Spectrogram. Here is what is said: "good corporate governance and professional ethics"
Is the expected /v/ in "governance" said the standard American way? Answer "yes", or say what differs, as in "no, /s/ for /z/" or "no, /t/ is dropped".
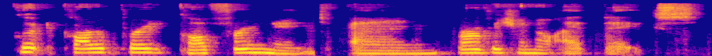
no, /f/ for /v/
